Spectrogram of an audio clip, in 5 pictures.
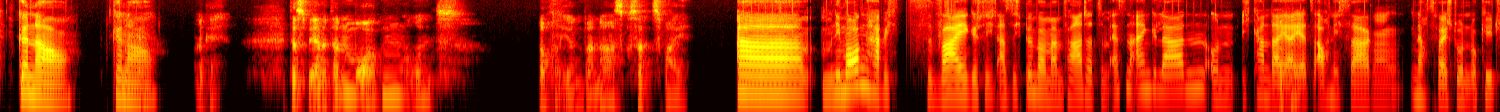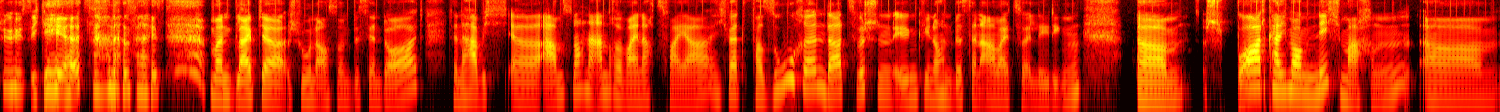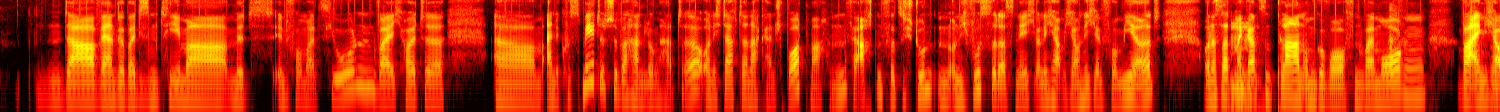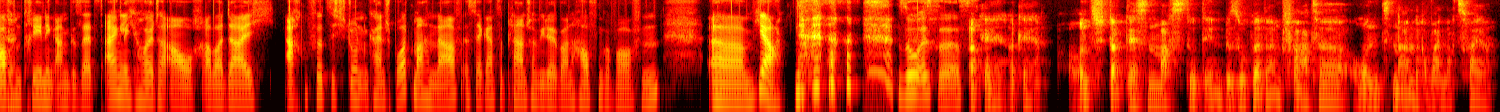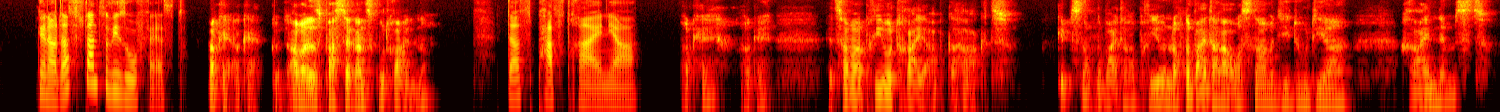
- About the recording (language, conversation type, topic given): German, advice, Wie kann ich Aufgaben so priorisieren, dass ich schnelles Wachstum erreiche?
- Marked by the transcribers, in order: distorted speech; laughing while speaking: "tschüss, ich gehe jetzt. Das heißt"; stressed: "versuchen"; other noise; other background noise; chuckle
